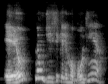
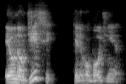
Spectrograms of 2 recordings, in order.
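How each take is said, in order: First: The stress falls on the word eu. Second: The stress falls on the word disse. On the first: Someone else said it. "Então, quem falou?" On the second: Something else was said. "O que você disse?"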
